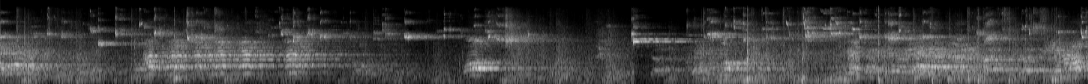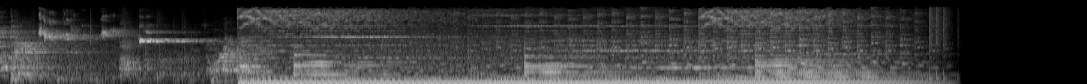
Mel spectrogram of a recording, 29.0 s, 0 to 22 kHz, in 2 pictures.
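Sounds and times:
players and coaches calling out: 0:00.0 - 0:07.1, 0:08.4 - 0:17.7
basketballs bouncing on court: 0:00.1 - 0:03.2, 0:09.3 - 0:16.0
music: 0:17.7 - 0:27.3.

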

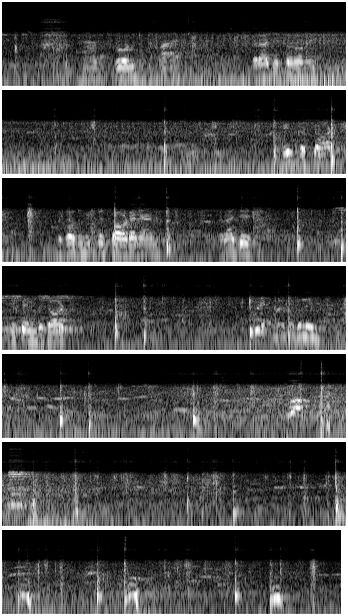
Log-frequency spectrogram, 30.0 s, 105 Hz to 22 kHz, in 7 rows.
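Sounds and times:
racquets striking shuttlecock: 0:04.4 - 0:30.0.

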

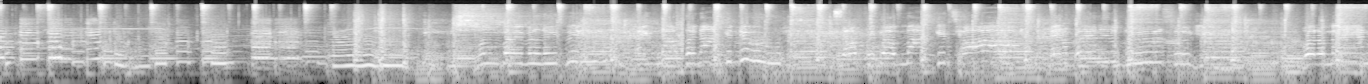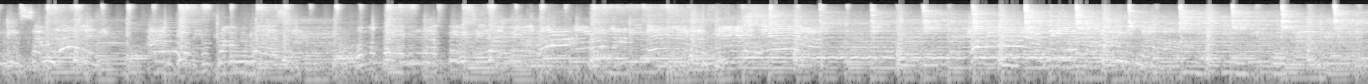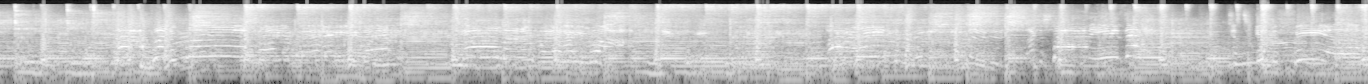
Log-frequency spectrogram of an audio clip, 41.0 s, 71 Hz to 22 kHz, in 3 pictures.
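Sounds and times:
blues-rock band playing: 0:00.0 - 0:41.0
electric guitar bending notes: 0:00.0 - 0:41.0.

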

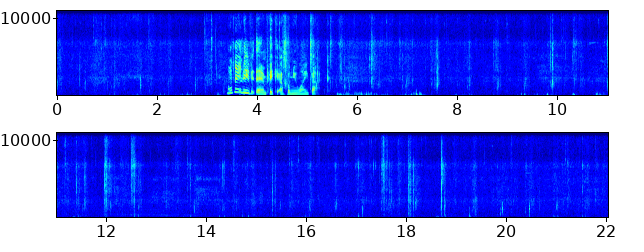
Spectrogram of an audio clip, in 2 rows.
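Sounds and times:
footsteps on dirt path: 0:00.0 - 0:22.0.

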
